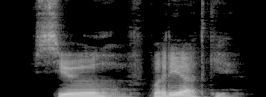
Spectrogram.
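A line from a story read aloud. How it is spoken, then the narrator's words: Muffled, lost voice. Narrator (Russian): голос его звучал глухо и потерянно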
